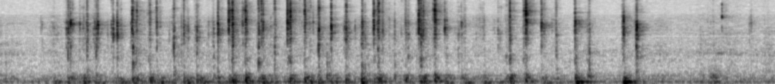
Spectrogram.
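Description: Fingertips type on a low-quality plastic typewriter-style keyboard with backlighting and round white plastic keycaps. A rapid, steady run of clicky keystrokes gives bright clacks over a hollow low thump, ending with two louder, harder presses near the end before the typing trails off.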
